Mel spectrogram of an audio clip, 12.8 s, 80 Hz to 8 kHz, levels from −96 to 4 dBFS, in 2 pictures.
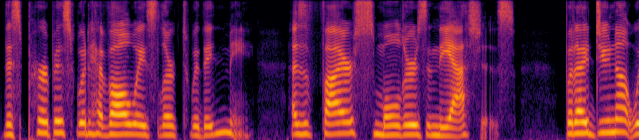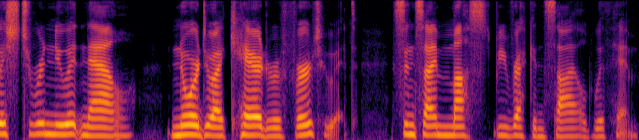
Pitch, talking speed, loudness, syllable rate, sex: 195 Hz, 185 wpm, -18 LUFS, 4.6 syllables/s, female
